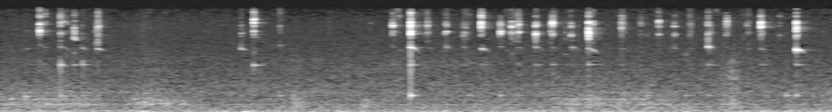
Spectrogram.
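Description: A small clear glass dropper bottle filled with green liquid is held up in one hand and tapped with fingertips and nails. Quiet, bright clinks and ticks come in an irregular series, sparse at first and then denser. Each has a very short, high glassy ring.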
